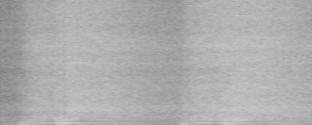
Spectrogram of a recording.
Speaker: okay totally normal totally normal we had a lot of stuff disconnected for a long time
